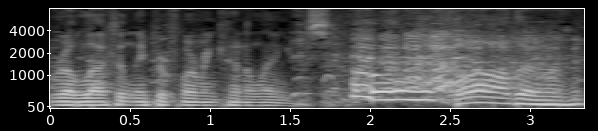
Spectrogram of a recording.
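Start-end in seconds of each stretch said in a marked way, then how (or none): 1.9-3.3 cartoon bear voice. Speaker repeating his Winnie the Pooh impression right after naming it. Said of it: "That's my impression of Winnie the Pooh".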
